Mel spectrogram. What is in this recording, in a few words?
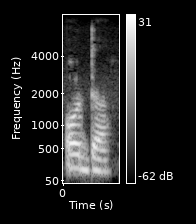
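"oder", Nigerian Pidgin, female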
